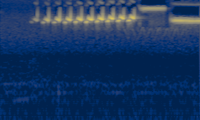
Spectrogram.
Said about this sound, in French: C'est un oiseau qui est très, très peu visible. Un roitelier.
